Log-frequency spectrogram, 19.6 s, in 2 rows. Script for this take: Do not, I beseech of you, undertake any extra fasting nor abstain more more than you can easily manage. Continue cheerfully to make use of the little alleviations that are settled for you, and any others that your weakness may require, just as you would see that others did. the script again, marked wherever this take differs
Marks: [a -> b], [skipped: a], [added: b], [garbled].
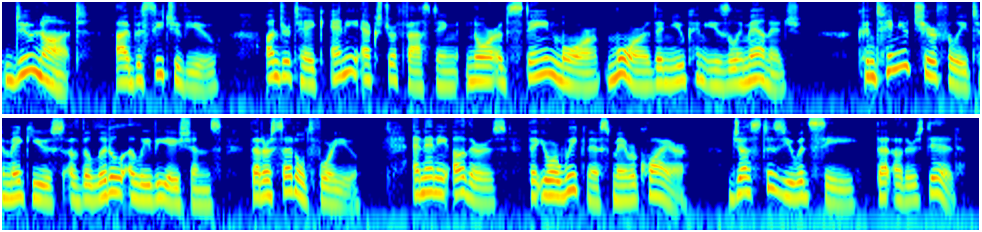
Do not, I beseech of you, undertake any extra fasting nor abstain more more than you can easily manage. Continue cheerfully to make use of the little alleviations that are settled for you, and any others that your weakness may require, just as you would see that others did.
